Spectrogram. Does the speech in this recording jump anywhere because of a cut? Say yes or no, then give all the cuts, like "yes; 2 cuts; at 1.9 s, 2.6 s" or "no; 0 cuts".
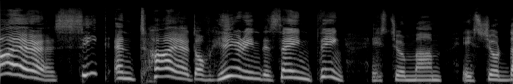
no; 0 cuts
